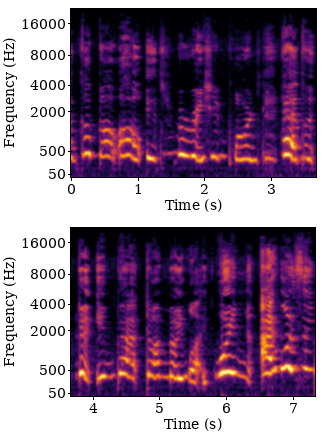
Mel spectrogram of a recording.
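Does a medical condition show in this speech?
Yes: physical speech impairment.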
